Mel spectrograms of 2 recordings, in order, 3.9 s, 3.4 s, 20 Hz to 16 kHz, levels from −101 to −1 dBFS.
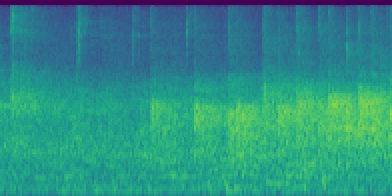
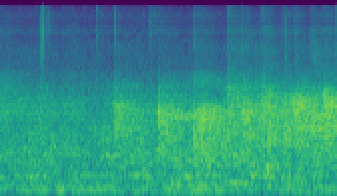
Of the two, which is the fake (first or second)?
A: second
